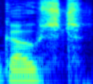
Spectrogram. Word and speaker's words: ghost: Come on, we don't need the H in ghost. We really don't. It's never been pronounced.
